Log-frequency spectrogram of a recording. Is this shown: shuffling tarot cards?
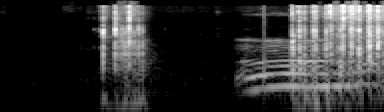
yes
